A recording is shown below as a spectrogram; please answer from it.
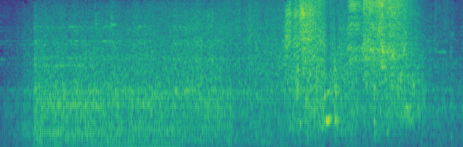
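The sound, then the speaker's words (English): A bus drives down a ramp toward a level crossing, its engine giving a steady low rumble with a rougher, hissing wash building later. No one talks. “He does a U-turn, so the bus is facing back down the road. Danko and Ridzik's bus drives down a ramp towards the level crossing.”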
